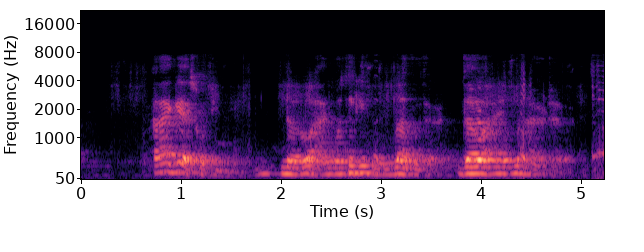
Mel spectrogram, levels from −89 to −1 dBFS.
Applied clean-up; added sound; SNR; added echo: neural separator model SepFormer DNS4.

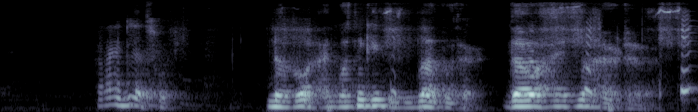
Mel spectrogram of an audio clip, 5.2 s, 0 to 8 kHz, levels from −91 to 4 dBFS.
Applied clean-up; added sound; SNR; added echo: neural mask model DeepFilterNet 3.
